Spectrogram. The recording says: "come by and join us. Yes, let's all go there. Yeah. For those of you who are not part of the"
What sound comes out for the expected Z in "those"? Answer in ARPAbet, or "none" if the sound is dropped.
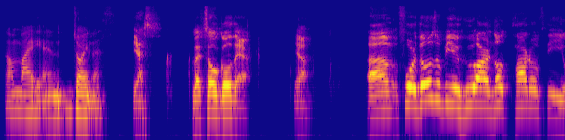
Z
